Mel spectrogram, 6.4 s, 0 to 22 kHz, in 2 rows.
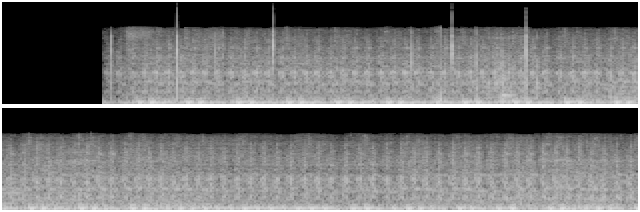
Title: Engine knock 2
